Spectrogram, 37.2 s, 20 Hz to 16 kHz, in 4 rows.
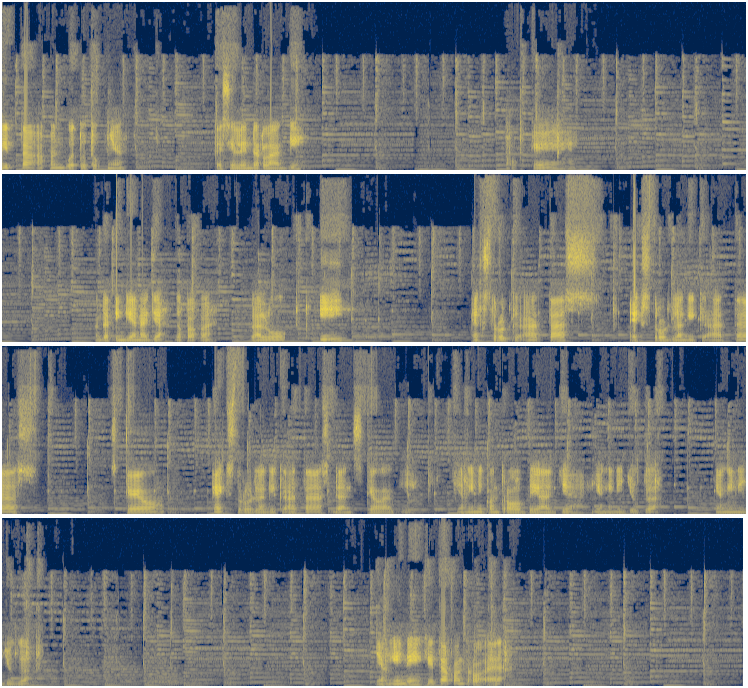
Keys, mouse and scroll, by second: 1.4 shift+a, 2.9 click, 4.4 alt+z, 4.6 click, 4.8 s, 6.0 alt+shift+z, 6.0 alt+click, 6.3 alt+shift+drag, 8.2 alt+shift+click, 8.3 Tab, 8.4 alt+z, 11.5 shift+middle click, 12.7 i, 14.3 alt+middle click, 15.0 e, 16.8 middle click, 16.9 alt+z, 16.9 `, 17.3 e, 18.9 s, 20.9 e, 22.0 s, 24.0 ctrl+b, 26.1 click, 27.5 click, 27.6 click, 28.0 ctrl+b, 28.9 ctrl+b, 29.6 ctrl+b, 29.9 middle click, 30.1 alt+shift+middle click, 30.3 alt+shift+middle click, 30.6 Tab, 30.7 `, 31.2 q, 31.5 alt+shift+middle click, 32.1 alt+shift+click, 32.4 Tab, 33.9 ctrl+r, 34.0 ctrl+r, 35.0 alt+shift+click, 36.5 Tab.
